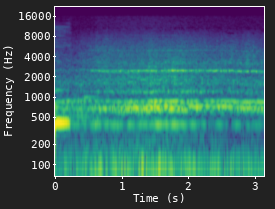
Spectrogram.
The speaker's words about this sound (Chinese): 而在朦胧当中，他似乎听到火车响亮的鸣笛声，嘟嘟。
